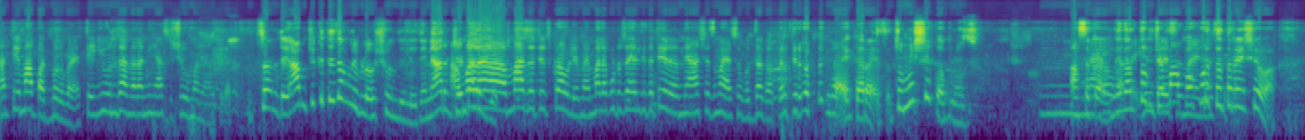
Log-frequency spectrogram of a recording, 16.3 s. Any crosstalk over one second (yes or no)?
yes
